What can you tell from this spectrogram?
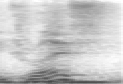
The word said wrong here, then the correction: Cruyff: Johan Cruyff. – Thank you, because it, you can't. – Cruyff. – You just can't. – Cruyff. Yeah, that's Cruyff.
